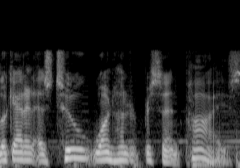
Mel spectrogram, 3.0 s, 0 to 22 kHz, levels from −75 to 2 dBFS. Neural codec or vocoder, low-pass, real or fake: none; 7.2 kHz; real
